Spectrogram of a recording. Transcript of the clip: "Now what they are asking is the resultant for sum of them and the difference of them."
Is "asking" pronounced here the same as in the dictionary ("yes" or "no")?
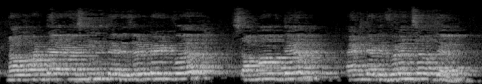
no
